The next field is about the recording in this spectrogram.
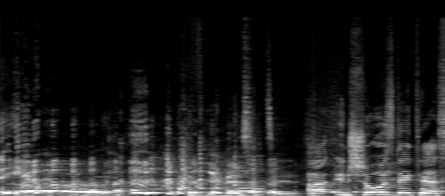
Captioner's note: laughter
